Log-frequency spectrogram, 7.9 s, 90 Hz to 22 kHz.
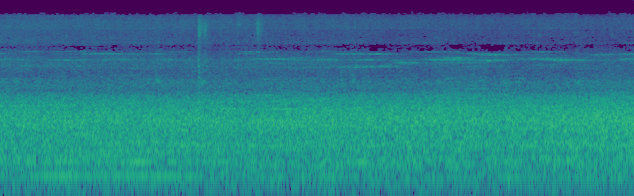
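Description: Greater Anglia Class 317 electric multiple unit moving off away along the line: a steady rumble, with a low hum through the first couple of seconds.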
